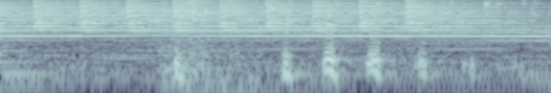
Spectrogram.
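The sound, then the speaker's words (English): A stock exchange opening bell rings continuously, its steady metallic tones holding throughout, with a few low rumbling bursts of crowd noise rising partway through. “There is the opening bell.”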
